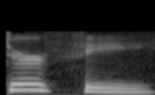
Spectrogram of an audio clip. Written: D'Urfey

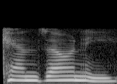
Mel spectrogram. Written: canzoni

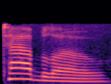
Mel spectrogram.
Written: tableau

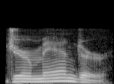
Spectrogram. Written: germander

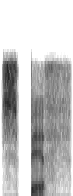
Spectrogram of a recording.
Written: spiff

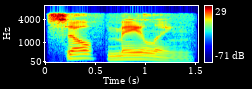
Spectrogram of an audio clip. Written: self-mailing

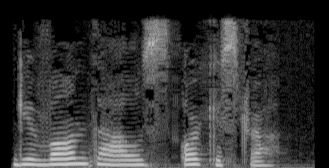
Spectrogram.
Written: gewandhaus orchestra

